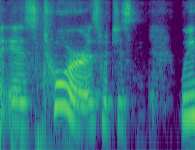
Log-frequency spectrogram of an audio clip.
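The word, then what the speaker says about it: Tuers: yeah um my uh my birth name is tours which is we spell it t-u-e-r-s which would make you think it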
